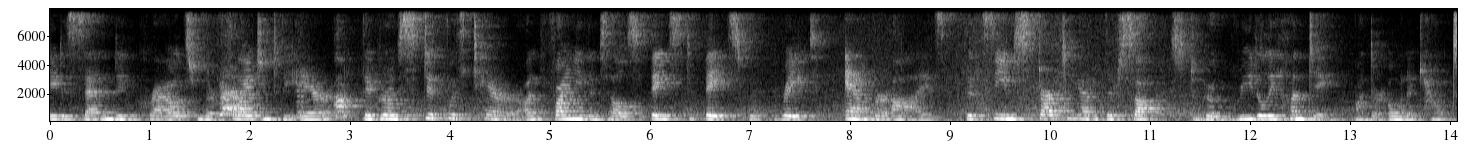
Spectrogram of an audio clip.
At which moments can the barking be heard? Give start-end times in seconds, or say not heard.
1.6-3.5.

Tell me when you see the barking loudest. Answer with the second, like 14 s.
2 s.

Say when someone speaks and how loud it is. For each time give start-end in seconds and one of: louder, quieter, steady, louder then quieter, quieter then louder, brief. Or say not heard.
0.0-14.0 steady.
